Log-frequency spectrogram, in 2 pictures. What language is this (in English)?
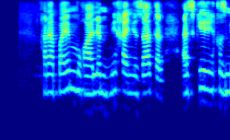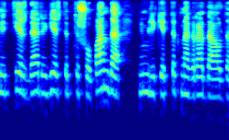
Kazakh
